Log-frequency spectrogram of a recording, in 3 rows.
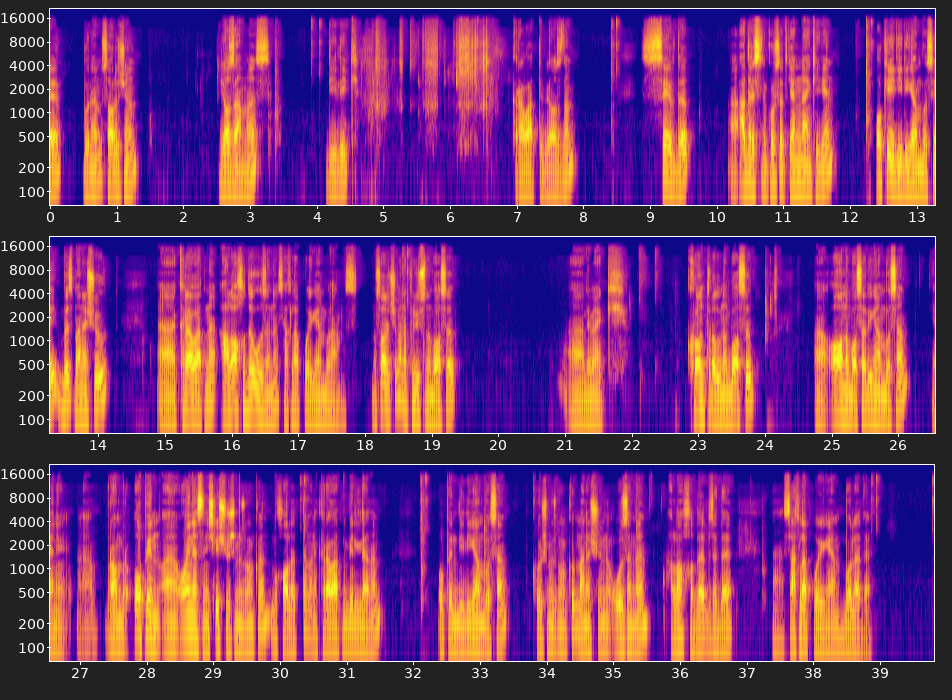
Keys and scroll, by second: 23.4 ctrl+o.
